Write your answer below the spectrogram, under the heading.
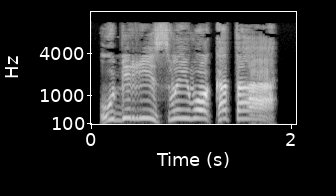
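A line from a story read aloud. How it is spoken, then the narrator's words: Yelling. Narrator (Russian): заорал Рон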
